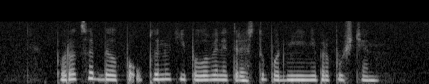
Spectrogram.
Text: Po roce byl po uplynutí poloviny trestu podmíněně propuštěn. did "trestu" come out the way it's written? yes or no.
yes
